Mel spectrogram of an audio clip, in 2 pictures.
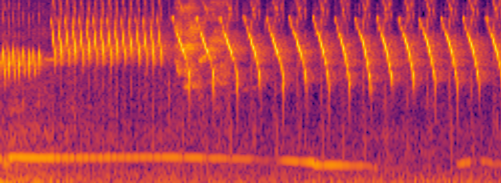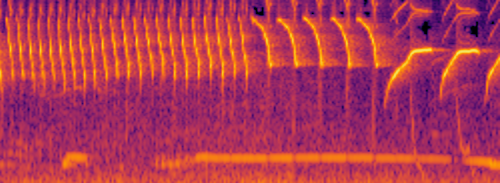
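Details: Yorkshire canary singing a fast rolling trill that breaks into rapid downward-sweeping notes, then rising chirps; a faint low steady whistle runs underneath.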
